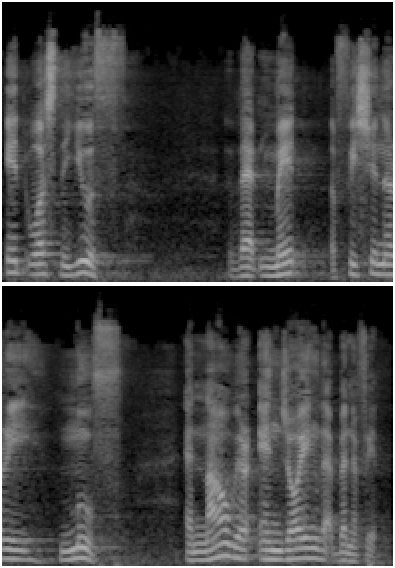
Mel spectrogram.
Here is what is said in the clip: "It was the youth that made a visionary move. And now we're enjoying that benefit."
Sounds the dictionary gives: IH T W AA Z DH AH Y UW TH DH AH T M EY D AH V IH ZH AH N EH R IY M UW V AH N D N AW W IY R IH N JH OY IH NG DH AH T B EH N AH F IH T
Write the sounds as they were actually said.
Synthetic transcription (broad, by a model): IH T W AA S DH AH Y UW TH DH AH T M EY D AH F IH SH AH N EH R IY M UW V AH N N AW W IY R IH N JH OY IH NG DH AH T B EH N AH F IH T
